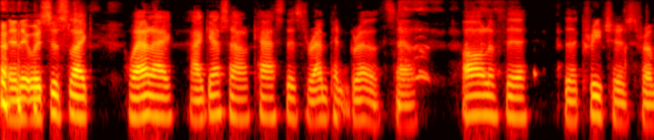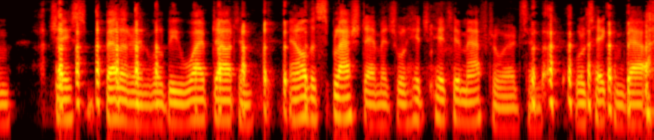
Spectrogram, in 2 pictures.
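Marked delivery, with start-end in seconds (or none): 1.6-16.3 weird cartoon voice with a more British sound. Redoing the voice used while reading cards in a game: Salad Fingers voice, more British. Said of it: "a mixture of Salad Fingers, that old weird cartoon, but, like, more British".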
